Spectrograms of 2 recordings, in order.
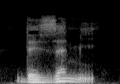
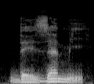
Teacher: if you make the liaison, so the link between the two, you will get des amis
